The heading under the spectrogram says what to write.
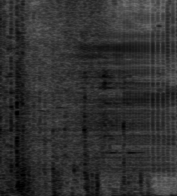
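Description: A door swings or slides open, a sustained scraping, rumbling movement lasting about two seconds with a faint tonal creak, heard alone without any voices.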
